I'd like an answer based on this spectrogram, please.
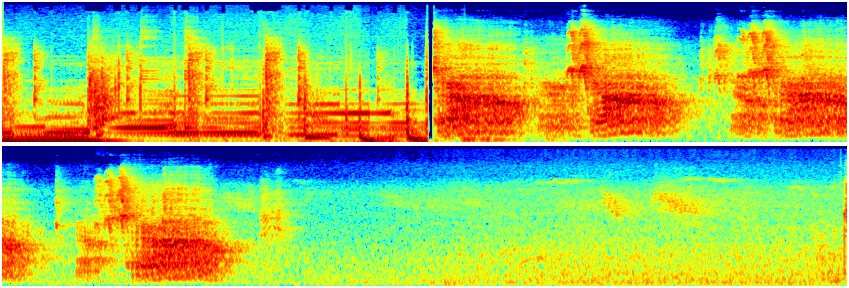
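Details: Black-and-white ruffed lemurs at a zoo, among the loudest lemurs with little vocal variety, give harsh, raucous barking bursts about every two-thirds of a second for three seconds, after a brief stretch of music.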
